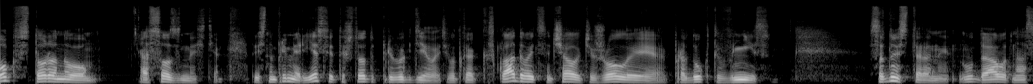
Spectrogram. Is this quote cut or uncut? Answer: cut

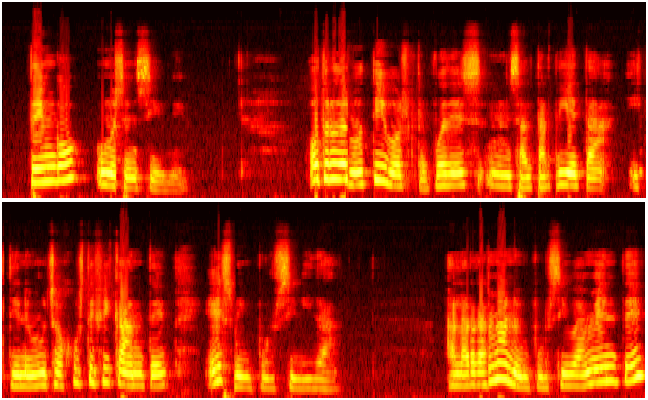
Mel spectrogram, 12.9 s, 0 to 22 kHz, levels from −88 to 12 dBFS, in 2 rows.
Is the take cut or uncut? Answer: cut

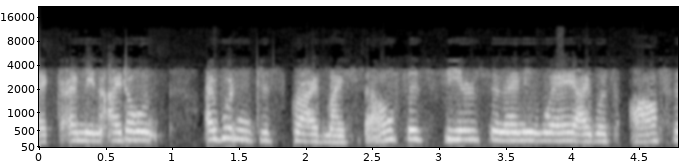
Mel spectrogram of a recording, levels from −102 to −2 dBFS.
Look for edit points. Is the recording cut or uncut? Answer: uncut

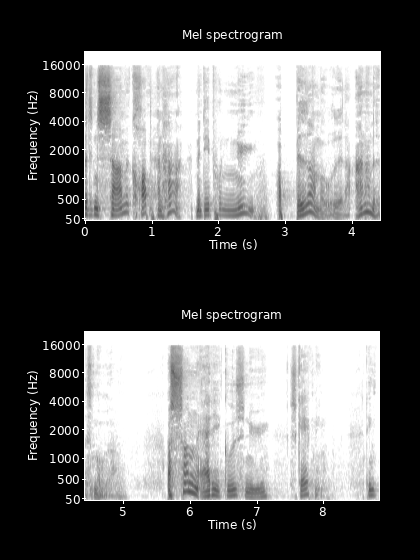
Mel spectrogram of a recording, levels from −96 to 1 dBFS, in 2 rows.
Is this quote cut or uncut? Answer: cut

